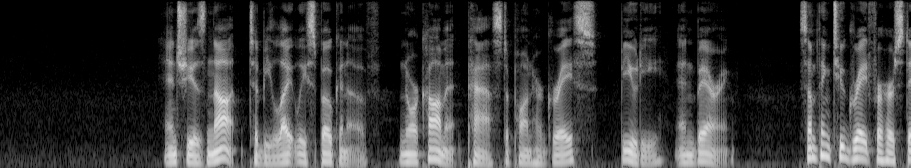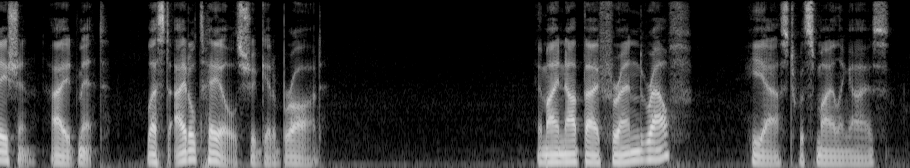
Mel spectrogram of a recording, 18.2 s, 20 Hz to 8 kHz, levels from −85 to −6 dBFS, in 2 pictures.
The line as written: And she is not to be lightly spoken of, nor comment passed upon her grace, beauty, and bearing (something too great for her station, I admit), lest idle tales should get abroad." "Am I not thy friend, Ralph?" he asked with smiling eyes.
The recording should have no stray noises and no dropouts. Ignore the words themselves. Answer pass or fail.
pass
